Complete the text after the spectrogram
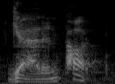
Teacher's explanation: The lot trap vowels are reversed for God and pat to sound like gad and pot.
